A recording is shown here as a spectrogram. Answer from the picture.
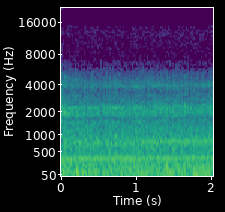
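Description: A car engine, running after dust was shaken out of its carburetor, idles steadily in cold, windy weather: a continuous low rumble with a faint tonal hum and no breaks, running smoothly with no voices over it.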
